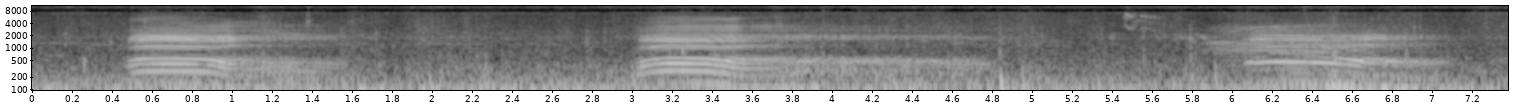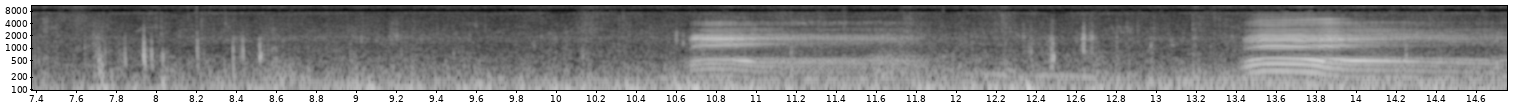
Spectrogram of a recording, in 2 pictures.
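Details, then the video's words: Cattle heading to a rural field moo repeatedly, five long harmonic bellows, some rising then falling, spaced a few seconds apart, over steady low rumbling and a constant high hiss. "COWS MOOING - Funny mooing cattle video heading to a rural field"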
